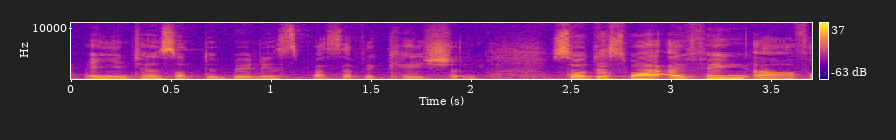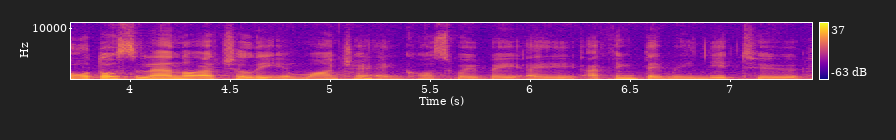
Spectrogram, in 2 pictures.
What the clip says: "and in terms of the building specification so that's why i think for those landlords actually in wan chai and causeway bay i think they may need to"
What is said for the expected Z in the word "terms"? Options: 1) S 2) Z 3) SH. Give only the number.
1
